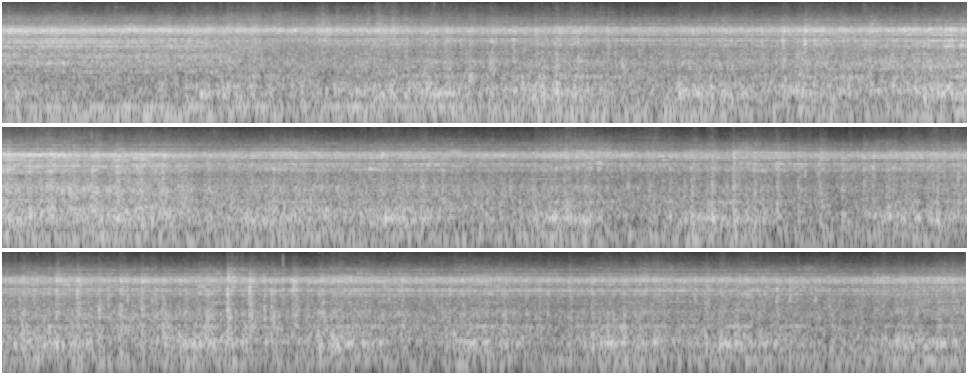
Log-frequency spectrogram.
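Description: Freight train cars rolling past at close range, the wheels clattering on the rails in a steady rumble that swells and eases every second or two. For the first couple of seconds the drone of the passing BNSF diesel locomotive is heard, fading as it moves away.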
